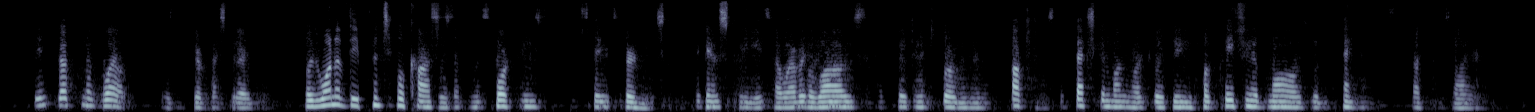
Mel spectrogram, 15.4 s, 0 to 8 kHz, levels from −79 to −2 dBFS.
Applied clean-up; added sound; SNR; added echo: neural mask model DeepFilterNet 3.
